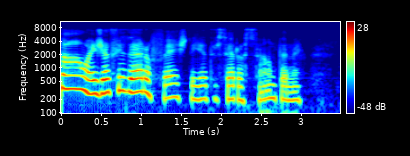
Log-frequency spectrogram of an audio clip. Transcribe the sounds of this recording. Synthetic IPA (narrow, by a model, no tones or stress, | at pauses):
nɐ̃w̃ezʒafizɛɾɐ̃w̃ɐfɛʃt̪ɐʒat̪ɾosɛɾɐ̃ɐsɐ̃nt̪ɐnɛ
